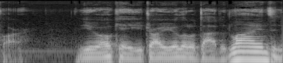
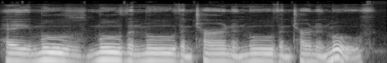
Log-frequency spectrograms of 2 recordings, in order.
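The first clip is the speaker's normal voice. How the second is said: louder, insistent voice of the arrows, slowing down; the arrows pushing loudly, move and turn; arrows urging on; 3 semitones higher, 6 dB louder, slower than usual. Pretend. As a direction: boss the solutions around as the arrows. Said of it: "lots of arrows here and here saying".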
